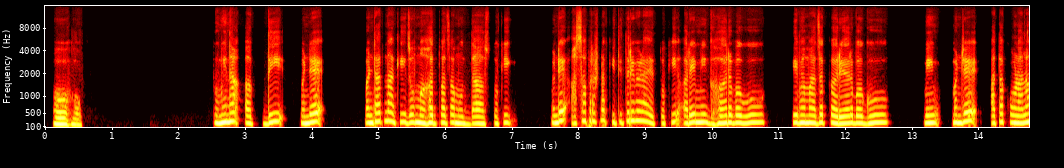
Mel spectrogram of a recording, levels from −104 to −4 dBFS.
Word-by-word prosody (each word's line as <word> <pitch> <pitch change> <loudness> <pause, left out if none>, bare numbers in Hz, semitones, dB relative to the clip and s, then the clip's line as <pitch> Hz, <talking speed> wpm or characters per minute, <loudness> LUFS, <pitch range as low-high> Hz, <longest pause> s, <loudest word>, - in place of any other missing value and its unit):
हो, 180 -1 +7
हो. 160 -3 -3 2.0
तुम्ही 215 +2 +7
ना, 255 +2 +6 0.2
अगदी 200 +4 -1 0.3
म्हणजे 215 +5 +4 0.7
म्हणतात 220 +4 +2
ना, 270 -1 -1
की 245 +1 -4
जो 225 +2 -1
महत्त्वाचा 220 0 +2
मुद्दा 200 -2 0
असतो, 195 +1 -5
की 225 0 -4 0.6
म्हणजे 230 +6 +3
असा 205 +7 -3
प्रश्न 270 +2 -5
कितीतरी 230 +5 -3
वेळा 280 -2 0
येतो, 205 -2 -5
की 240 +2 -6
"अरे, 215 +2 +1
मी 235 0 +4
घर 210 +5 +1
बघू 215 +1 +1 0.6
की 225 - +1
माझं 220 0 +3
करियर 205 -1 +2
बघू? 205 +1 +1 0.7
मी 215 0 +4 0.3
म्हणजे 240 +5 +3 0.2
आता 210 +3 -4
कोणाला 220 0 +2
220 Hz, 135 wpm, -20 LUFS, 205-235 Hz, 2.0 s, हो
